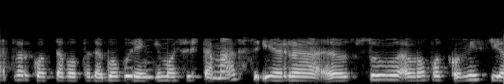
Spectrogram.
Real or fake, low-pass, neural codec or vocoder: fake; 3.6 kHz; codec, 16 kHz, 4.8 kbps, FACodec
